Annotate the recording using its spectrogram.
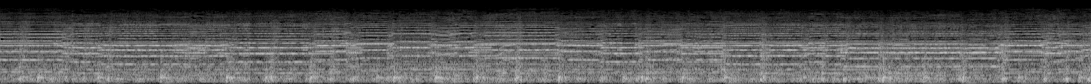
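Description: Army pipe band bagpipes playing a tune, the melody moving in steps over a steady drone.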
